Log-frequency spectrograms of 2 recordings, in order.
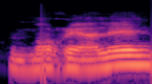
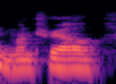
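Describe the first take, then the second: First: Montréal said the French way, mo-ré-al with a rolled R; French pronunciation. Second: Said in the usual way. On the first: Shown as a demonstration. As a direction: say Montréal like a Quebecer, French vowels and R.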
